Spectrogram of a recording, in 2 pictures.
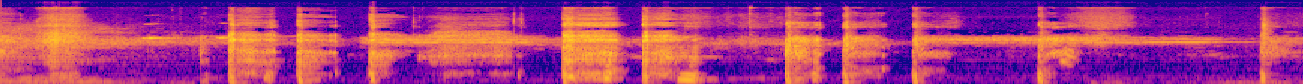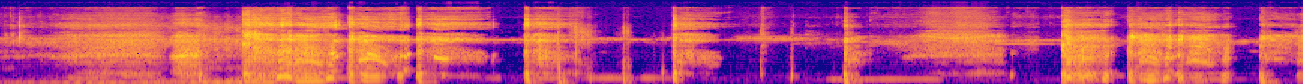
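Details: Woman with a real, heavy cough from a cold that is now easing: repeated harsh cough bursts in quick series, with throat clearing and brief breaths between, amid laughter; ongoing cough.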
